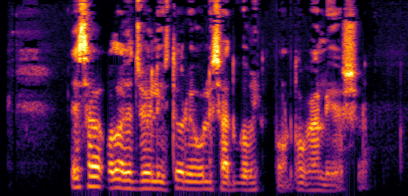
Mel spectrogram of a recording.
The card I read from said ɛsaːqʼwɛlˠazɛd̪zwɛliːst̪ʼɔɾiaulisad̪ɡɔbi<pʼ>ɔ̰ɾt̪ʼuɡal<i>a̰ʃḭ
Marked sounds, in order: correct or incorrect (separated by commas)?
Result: correct, correct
